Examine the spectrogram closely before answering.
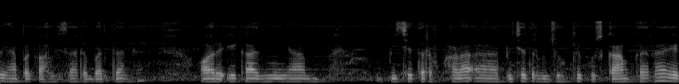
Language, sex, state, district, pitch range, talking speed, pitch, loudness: Hindi, male, Jharkhand, Sahebganj, 135-145 Hz, 205 wpm, 140 Hz, -37 LUFS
